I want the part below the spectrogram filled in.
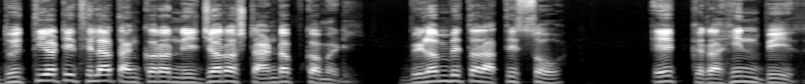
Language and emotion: Odia, neutral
